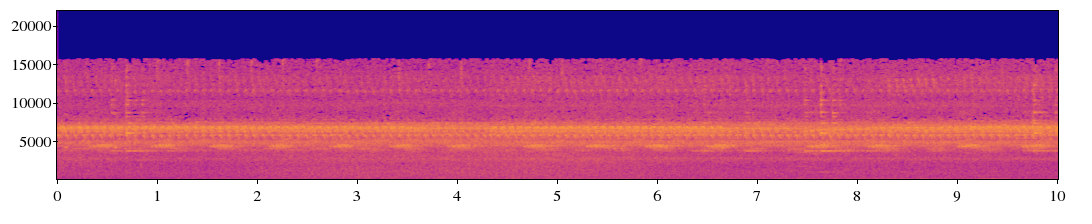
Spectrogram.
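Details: Grass insects at Wonginjae keep up an even train of high, pulsed chirps, roughly two per second, over a continuous shrill hum and low rumble, with a faint low tone late on.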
